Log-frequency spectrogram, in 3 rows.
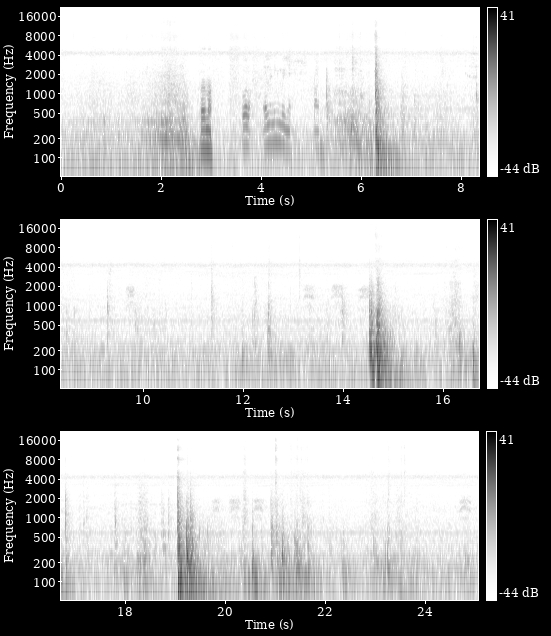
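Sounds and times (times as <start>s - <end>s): crows cawing: 9.6s - 9.9s, 13.2s - 14.5s, 19.8s - 20.9s, 24.7s - 25.0s.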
